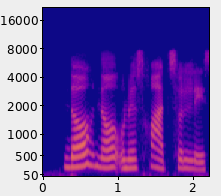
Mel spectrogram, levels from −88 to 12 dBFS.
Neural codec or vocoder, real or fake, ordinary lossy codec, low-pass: codec, 16 kHz, 1 kbps, X-Codec, HuBERT features, trained on balanced general audio; fake; none; none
